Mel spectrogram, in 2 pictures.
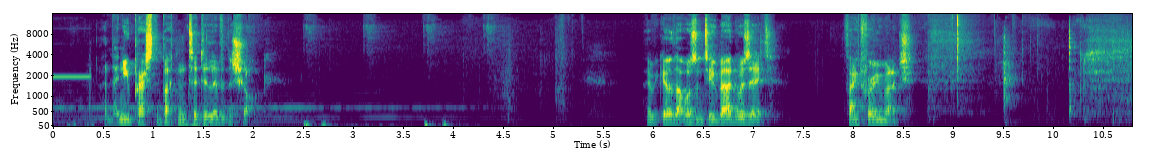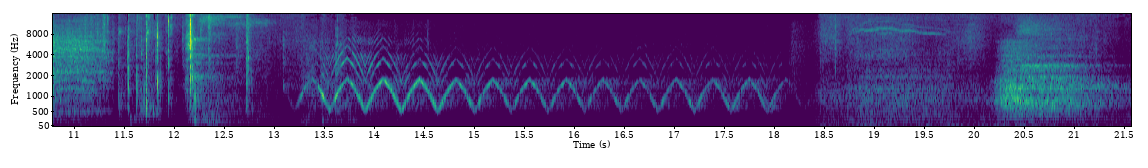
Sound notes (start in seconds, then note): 13.2 sirens wailing; 18.6 Jamie sighs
